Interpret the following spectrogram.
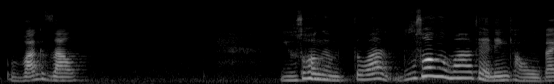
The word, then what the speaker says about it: вокзал: 같은 규칙으로 вокзал. 이 알파벳 카의 까는 일단 무성음이고요. 이 까의 무성음의 유성음, 짝꿍 유성음은 알파벳 게였기 때문에 마찬가지로 게로 발음을 해주셔야 돼요. vokzal.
